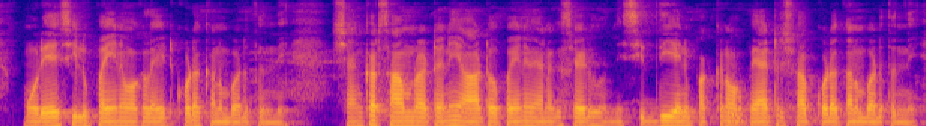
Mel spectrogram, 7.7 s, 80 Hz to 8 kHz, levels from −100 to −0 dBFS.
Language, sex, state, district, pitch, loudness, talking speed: Telugu, male, Andhra Pradesh, Krishna, 100 Hz, -22 LUFS, 185 wpm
